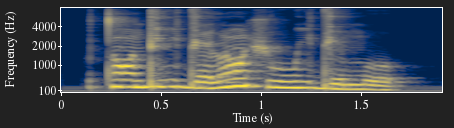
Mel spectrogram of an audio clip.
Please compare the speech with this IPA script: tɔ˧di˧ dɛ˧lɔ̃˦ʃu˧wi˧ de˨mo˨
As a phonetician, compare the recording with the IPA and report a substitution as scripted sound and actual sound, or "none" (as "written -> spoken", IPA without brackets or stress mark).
ɔ˧ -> ɔ̃˧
